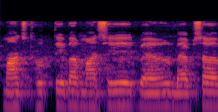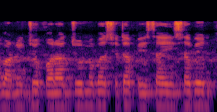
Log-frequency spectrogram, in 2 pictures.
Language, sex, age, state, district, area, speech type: Bengali, male, 18-30, West Bengal, Paschim Medinipur, rural, spontaneous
